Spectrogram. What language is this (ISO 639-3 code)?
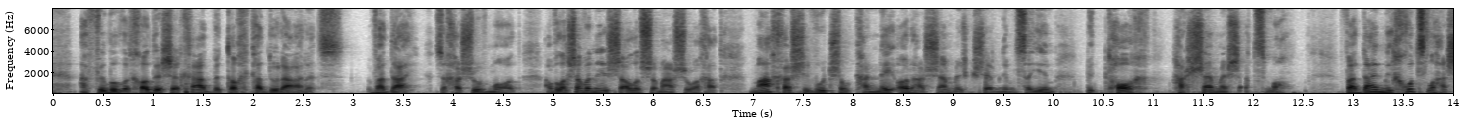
heb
